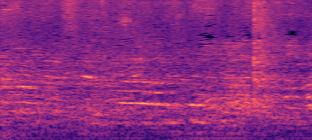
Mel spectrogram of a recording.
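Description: Indistinct chatter of several shoppers and stallholders talking at once in an indoor market hall.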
